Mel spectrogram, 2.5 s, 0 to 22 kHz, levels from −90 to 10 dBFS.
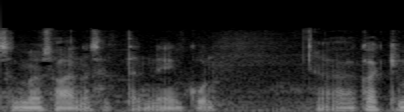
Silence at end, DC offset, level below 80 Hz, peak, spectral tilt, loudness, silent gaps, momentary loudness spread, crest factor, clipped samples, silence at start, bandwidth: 0 s; under 0.1%; -50 dBFS; -18 dBFS; -6 dB/octave; -37 LUFS; none; 15 LU; 18 dB; under 0.1%; 0 s; 8 kHz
